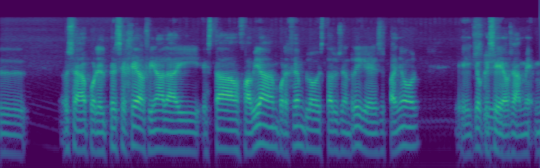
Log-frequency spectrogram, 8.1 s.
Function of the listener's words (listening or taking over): listening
